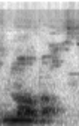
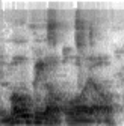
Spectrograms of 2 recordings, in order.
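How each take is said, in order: First: The stress is on the first syllable. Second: The stress is on the second syllable. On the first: "causes a reader to pause on it and focus on it" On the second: "like Mobile, Alabama"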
